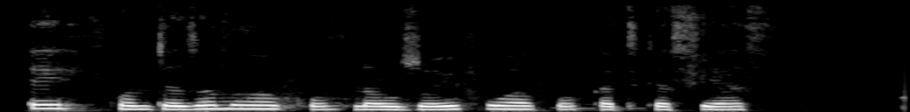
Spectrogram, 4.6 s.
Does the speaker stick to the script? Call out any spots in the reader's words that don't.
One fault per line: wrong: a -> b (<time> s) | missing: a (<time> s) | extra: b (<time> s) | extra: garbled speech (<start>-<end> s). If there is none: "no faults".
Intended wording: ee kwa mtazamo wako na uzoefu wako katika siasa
no faults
